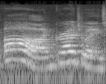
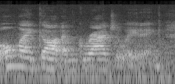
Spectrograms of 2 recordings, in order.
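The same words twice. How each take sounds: First: Higher, louder burst of excitement; excited realization. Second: Understated dread, softening toward the end; mildly daunted. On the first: Retelling her first thought of graduation, excited. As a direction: exclaim it in happy disbelief, higher and louder. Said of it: "went from being like". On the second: Retelling how graduation turned daunting, mildly overwhelmed. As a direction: let it sink in, a touch overwhelmed. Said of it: "became a bit more daunting". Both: Retold or imitated.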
